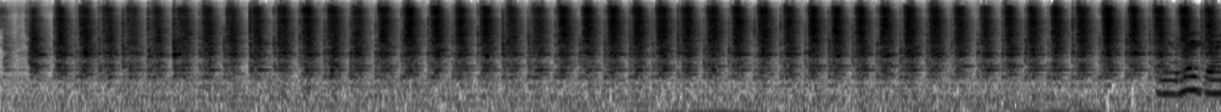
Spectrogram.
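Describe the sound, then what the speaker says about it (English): A hand grater rasps steadily for party jollof rice, with close, even strokes repeating about three times a second throughout. "I just use a grater."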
